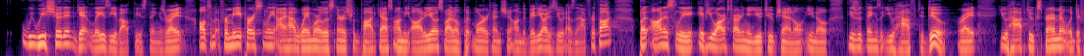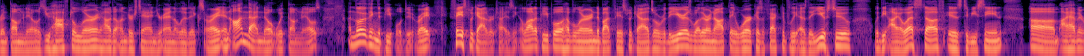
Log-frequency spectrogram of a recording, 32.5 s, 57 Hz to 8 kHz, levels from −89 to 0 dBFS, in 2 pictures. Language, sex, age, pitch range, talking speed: English, male, 30-49, 105-125 Hz, 230 wpm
